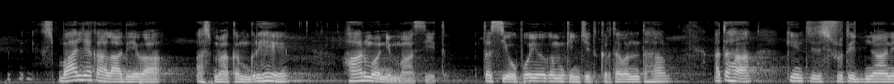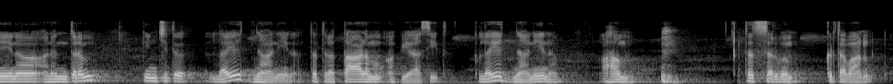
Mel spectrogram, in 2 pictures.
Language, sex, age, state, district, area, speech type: Sanskrit, male, 30-45, Karnataka, Dakshina Kannada, rural, spontaneous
